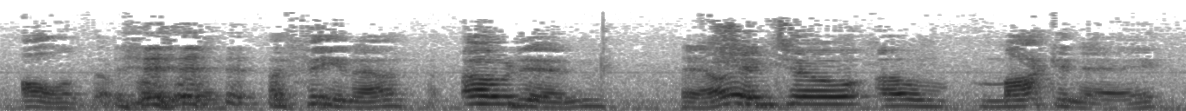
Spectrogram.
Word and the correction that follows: Omoikane: Spell it for me. – O M O K A N E. – Omoikane. – Omoikane, there you go.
